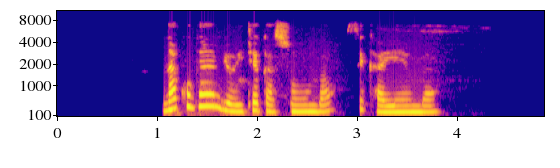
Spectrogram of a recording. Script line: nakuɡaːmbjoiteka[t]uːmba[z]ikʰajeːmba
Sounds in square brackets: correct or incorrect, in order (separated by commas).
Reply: incorrect, incorrect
